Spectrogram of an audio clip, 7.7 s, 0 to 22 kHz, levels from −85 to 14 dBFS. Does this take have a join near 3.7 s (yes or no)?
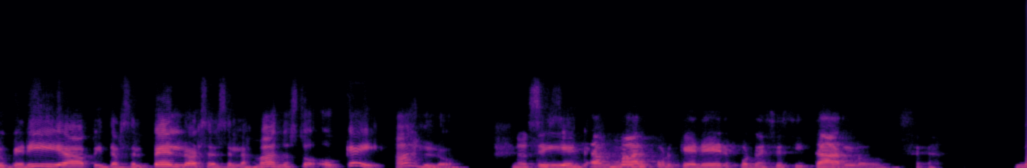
yes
